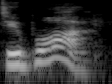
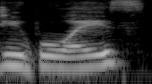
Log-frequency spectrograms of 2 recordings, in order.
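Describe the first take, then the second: First: The name is said with a French pronunciation. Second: The name is said with an English pronunciation. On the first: The speaker calls it wrong. "not Dubois" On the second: The speaker calls it right. "it's W E B Du Bois"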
